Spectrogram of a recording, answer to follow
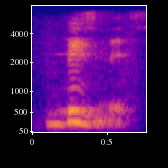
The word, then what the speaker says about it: business: Well, to be honest with you guys, there is no silent I, just in one exception. I will give it as an example. بمعنى ما كاينش silent letter, letter I إلا كلمة واحدة فقط, which is business.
